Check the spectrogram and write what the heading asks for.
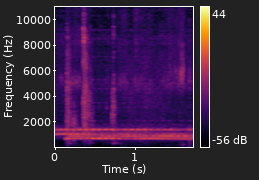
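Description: A telephone rings with a steady, electronic warbling tone that holds for the whole moment, fairly loud, with faint clicks and rustles underneath and no talking.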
